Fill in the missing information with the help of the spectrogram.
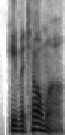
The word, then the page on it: haematoma: American English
